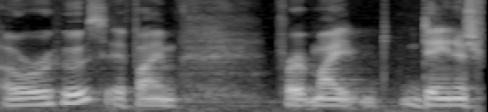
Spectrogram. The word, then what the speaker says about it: Aarhus: It's two A's, which is, we don't have that letter in our alphabet. So it's sort of pronounced Aarhus if I'm...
